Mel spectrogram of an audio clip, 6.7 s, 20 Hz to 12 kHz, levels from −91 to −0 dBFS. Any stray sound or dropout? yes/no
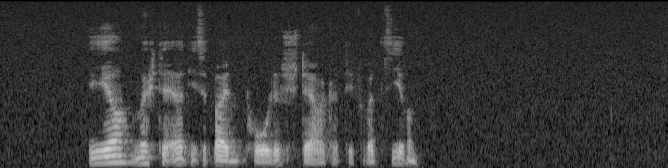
no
